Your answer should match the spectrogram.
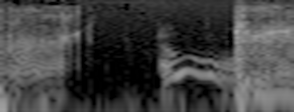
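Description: A short series of loud fart noises: a raspy sputter, a brief pause, a rising-and-falling squeaky toot, then a final blustery burst, with no talking.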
